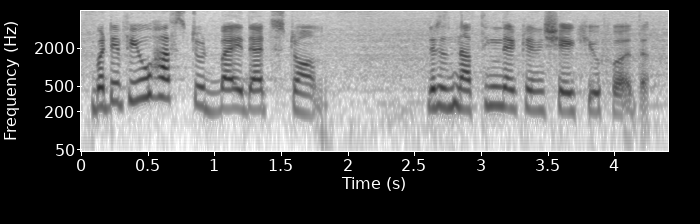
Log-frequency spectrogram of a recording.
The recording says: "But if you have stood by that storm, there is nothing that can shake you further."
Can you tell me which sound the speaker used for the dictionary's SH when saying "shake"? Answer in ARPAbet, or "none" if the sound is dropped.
SH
